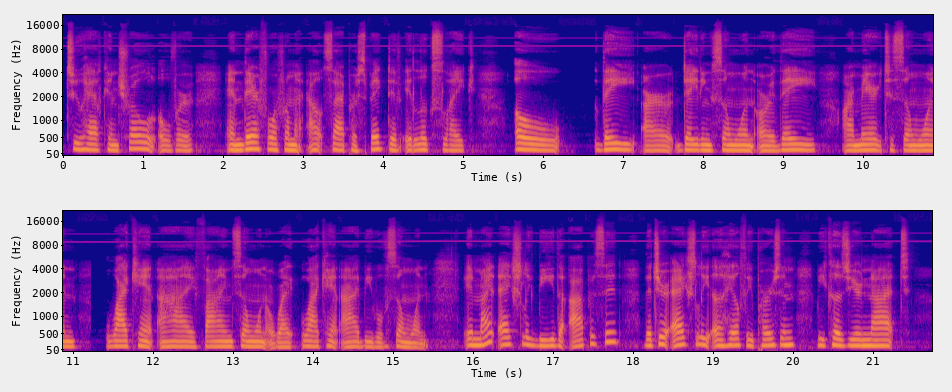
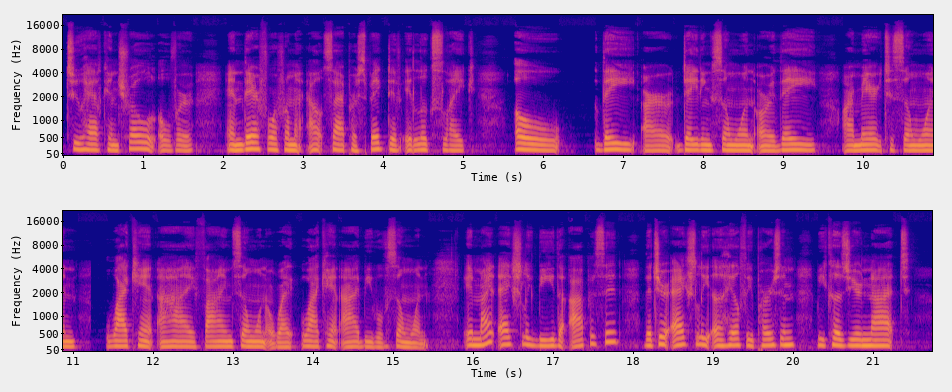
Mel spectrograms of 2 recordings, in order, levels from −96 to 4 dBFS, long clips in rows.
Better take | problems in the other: second | high-pitched whine; faint; throughout; 9 kHz, 30 dB below the speech

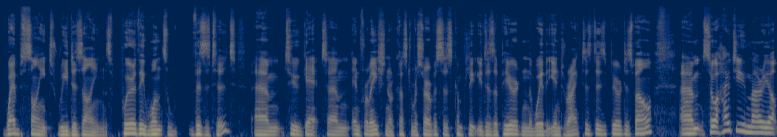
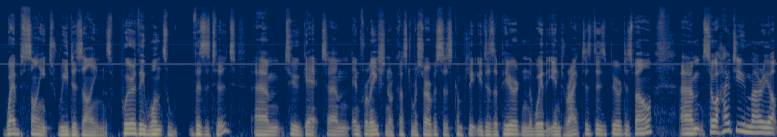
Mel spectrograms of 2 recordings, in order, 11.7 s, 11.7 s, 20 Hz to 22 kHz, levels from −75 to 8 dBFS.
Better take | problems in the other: first | high-pitched whine; faint; throughout; 3 kHz, 25 dB below the speech

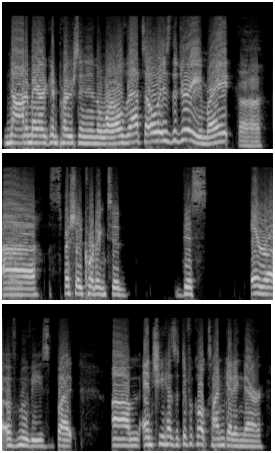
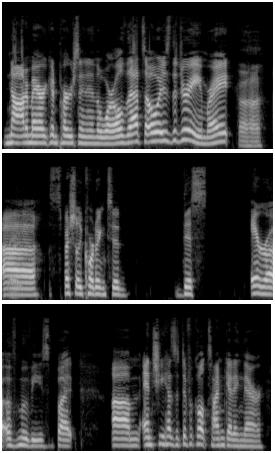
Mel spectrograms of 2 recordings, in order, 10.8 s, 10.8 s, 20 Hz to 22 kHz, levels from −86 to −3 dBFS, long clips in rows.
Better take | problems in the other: second | distortion; heavy; 17% of the sound clipped

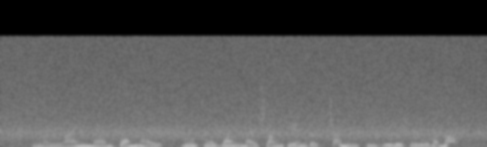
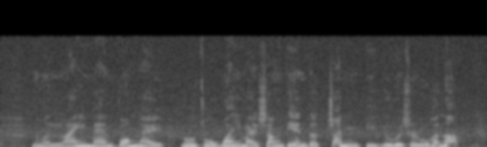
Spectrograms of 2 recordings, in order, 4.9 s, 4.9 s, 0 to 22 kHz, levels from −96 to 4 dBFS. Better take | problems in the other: second | hiss; loud; throughout; 1 dB below the speech; faint in the second

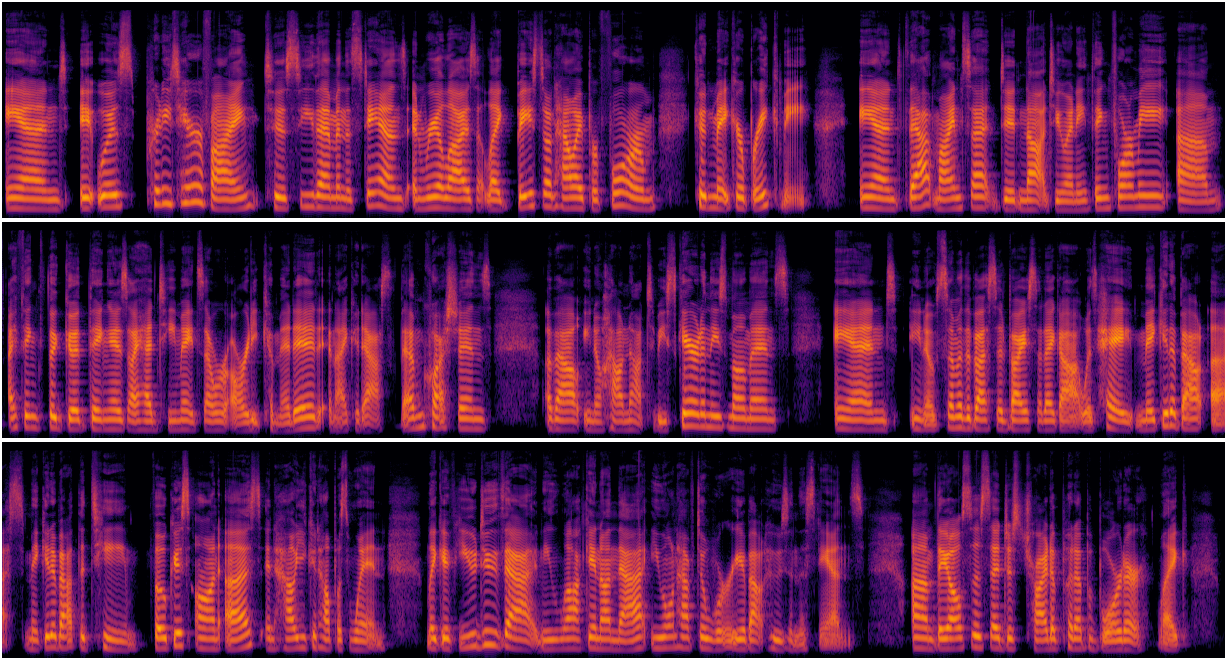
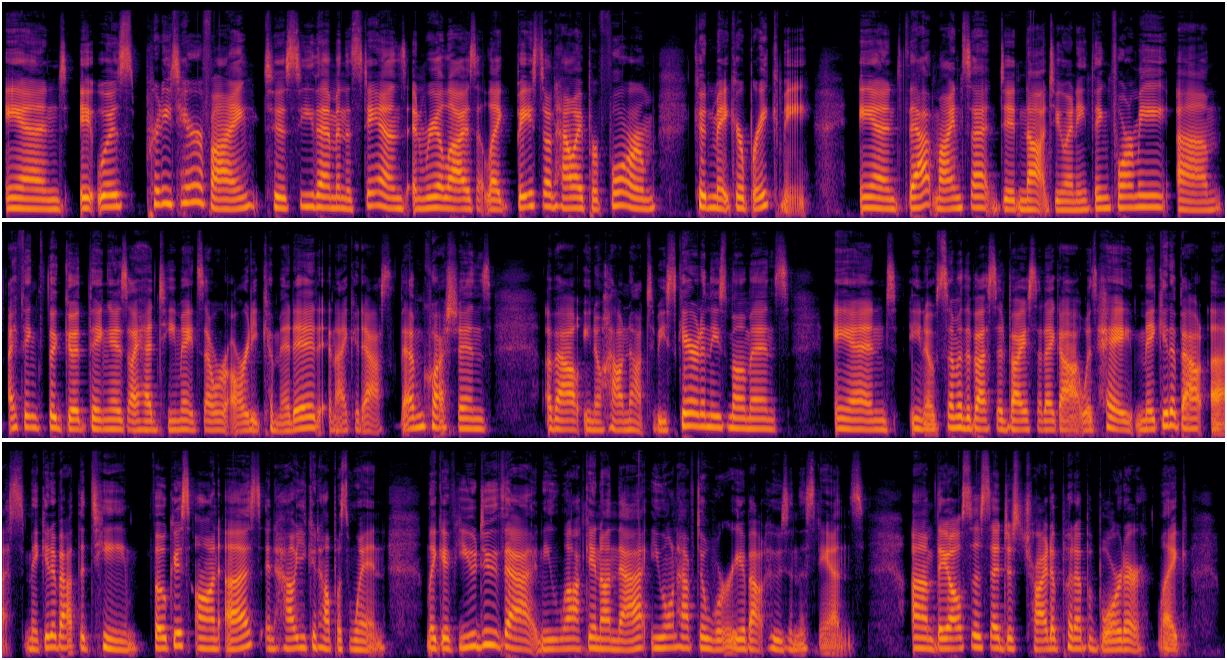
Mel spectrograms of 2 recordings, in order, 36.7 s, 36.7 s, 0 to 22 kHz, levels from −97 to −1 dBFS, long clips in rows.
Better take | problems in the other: second | thin; somewhat; fading below 300 Hz

